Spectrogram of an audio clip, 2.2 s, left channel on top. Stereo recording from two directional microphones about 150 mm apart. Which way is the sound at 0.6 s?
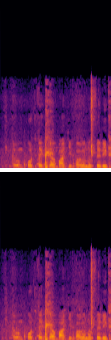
10° right (ahead or behind).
